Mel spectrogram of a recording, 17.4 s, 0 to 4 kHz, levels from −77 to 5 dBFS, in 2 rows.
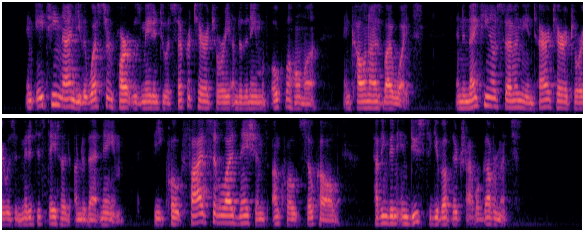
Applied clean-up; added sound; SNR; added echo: none; none; none; none.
